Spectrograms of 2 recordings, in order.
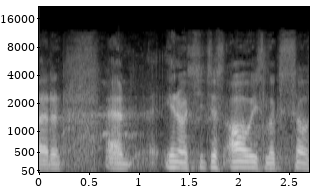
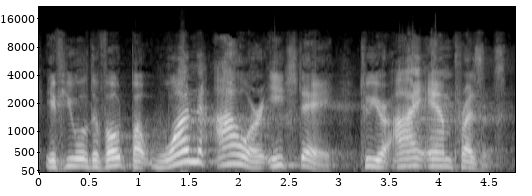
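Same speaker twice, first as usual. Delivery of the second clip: solemn reading; 3 semitones higher than usual. Shown as a demonstration. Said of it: "Let me read it to you slow".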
